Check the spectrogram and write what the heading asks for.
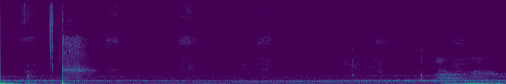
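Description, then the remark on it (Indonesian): A pen scratches across paper in short, soft strokes as someone writes a story, over a steady low hum, with a sharp tap near the start and some low rumbling toward the end. “Oh, jadi dia nulis nih di sini nih pas lagi nulis ceritanya dia kayak diganggu lagi nih.”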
